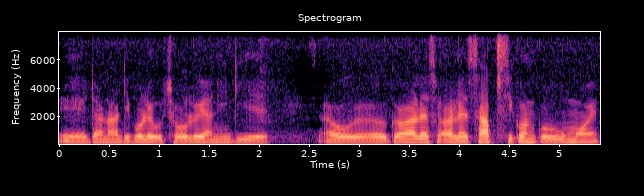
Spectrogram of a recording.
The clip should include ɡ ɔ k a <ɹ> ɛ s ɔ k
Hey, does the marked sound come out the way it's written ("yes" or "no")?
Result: no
